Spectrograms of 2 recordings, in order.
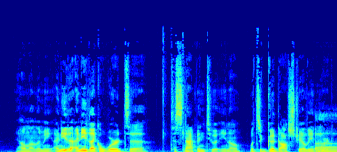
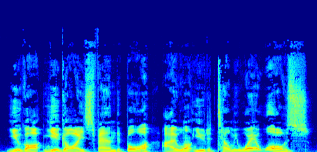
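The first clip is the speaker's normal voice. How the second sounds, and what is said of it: Attempted Australian accent, sounds cockney. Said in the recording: “Can I hear that again in Australian though? ... accent. ... I didn't realize that was very cockney of you.”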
